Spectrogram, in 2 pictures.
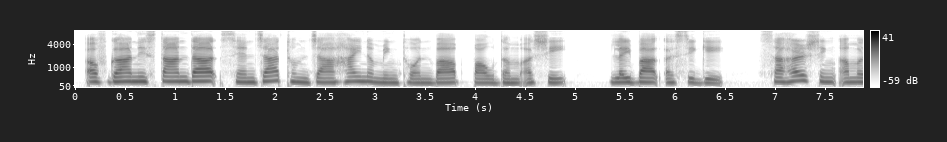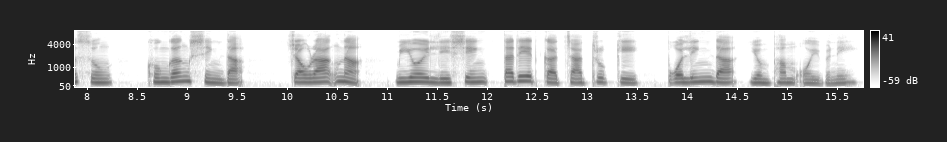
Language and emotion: Manipuri, neutral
